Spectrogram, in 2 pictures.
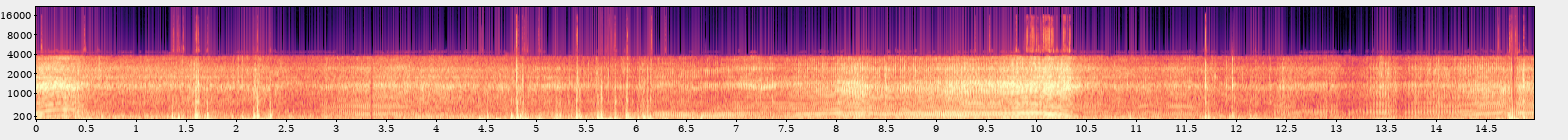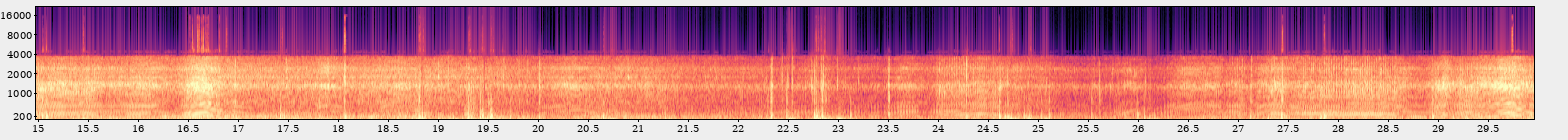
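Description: Motocross bike engine heard from on board at race pace, the revs repeatedly climbing and dropping with the throttle and gear changes, with frequent knocks as the bike jolts over the rough track.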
